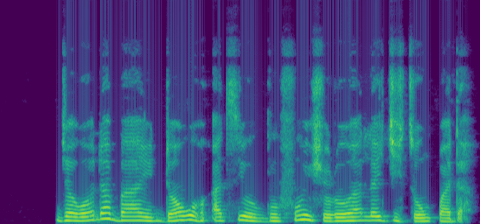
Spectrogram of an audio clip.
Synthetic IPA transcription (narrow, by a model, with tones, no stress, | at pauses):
d͡ʒɔ˨wɔ˨˦da˦˨ba˧˦i˨dɔ̃˨˦wo˦˨a˨ti˧o˨ɡũ˨fũ˨˦i˦˨ʃo˨ɾo˨˧˦a˦le˦d͡ʒi˦˨to˨˦n̩˦k͡pa˧da˨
